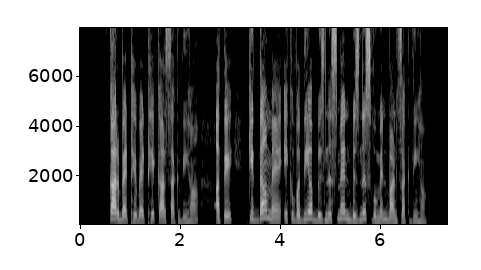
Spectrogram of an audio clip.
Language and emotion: Punjabi, neutral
